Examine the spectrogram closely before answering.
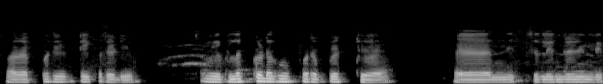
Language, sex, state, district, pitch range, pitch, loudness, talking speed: Rajasthani, male, Rajasthan, Churu, 115-130 Hz, 120 Hz, -21 LUFS, 120 wpm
